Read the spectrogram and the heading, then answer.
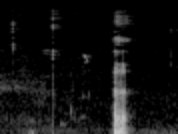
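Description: A single short, loud burp bursts out against near silence, with only a few faint clicks before it.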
